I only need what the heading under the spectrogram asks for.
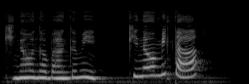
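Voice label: female; 昨日の番組、昨日見た？; パワフル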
